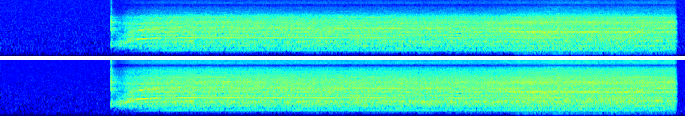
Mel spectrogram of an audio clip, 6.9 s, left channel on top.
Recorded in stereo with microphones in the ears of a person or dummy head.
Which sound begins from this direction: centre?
A hair dryer, at 1.1 s.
